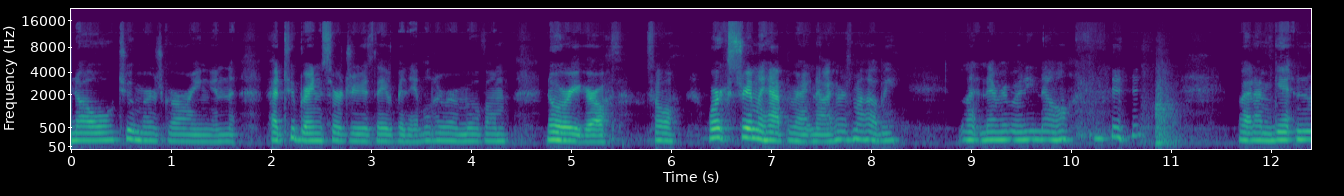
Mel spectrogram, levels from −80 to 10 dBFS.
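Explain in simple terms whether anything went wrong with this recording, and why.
Nothing went wrong here: the audio signal comes through intact, with no breaks, glitches or distortion anywhere in it.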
